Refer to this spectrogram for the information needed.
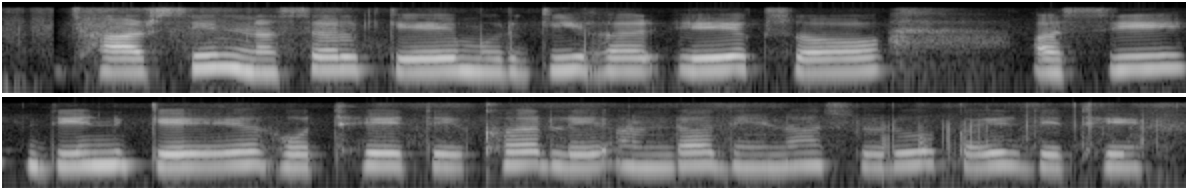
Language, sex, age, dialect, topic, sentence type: Chhattisgarhi, female, 36-40, Northern/Bhandar, agriculture, statement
